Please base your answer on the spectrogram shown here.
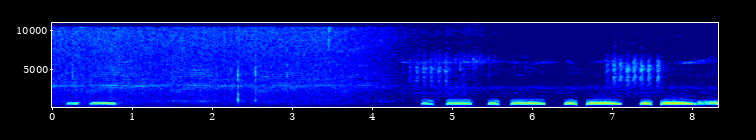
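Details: At twelve noon, a newly trapped spotted dove coos at speed. After two soft coos and several seconds of hiss, a loud burst of rapid low coos follows, short and long notes tightly packed, with faint high buzzy chirping.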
